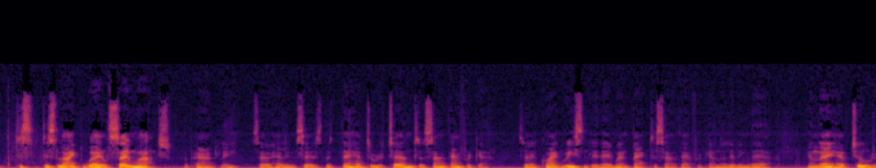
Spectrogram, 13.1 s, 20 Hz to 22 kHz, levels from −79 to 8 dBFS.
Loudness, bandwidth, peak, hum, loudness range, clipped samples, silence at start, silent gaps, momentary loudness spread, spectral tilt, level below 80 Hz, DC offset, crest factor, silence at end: -19 LUFS; 10 kHz; 0 dBFS; none; 6 LU; under 0.1%; 0 s; none; 14 LU; -7 dB/octave; -54 dBFS; under 0.1%; 18 dB; 0 s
